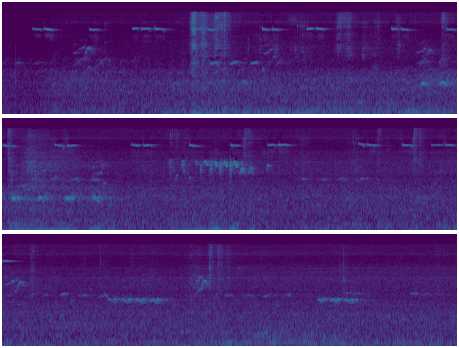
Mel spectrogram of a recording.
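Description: Birds chirping and calling, with a very high, thin note repeated over and over and other shorter chirps, over a low rumble.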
